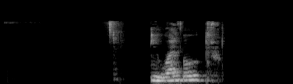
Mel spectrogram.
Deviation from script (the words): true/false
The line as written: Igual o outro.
false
